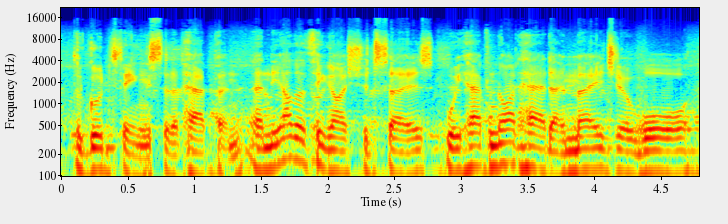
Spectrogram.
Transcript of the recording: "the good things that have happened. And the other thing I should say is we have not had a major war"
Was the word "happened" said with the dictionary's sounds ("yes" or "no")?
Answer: yes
